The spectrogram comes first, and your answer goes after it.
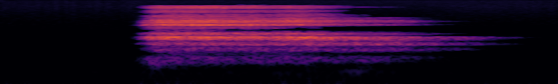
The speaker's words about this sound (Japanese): ゆっくり息を吸って、吐いて、吸って、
